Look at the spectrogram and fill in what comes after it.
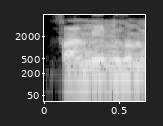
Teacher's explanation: nun sukun bertemu ha ini kan dengan jelas bacanya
